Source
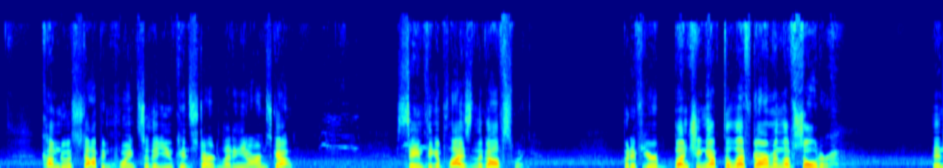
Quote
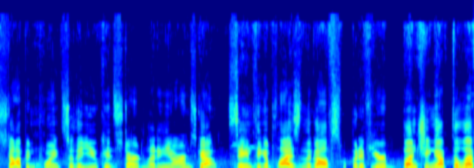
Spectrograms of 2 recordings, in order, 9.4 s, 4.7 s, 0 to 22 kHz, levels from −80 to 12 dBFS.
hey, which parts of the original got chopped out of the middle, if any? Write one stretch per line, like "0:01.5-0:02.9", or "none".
0:03.0-0:04.0
0:05.2-0:06.2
